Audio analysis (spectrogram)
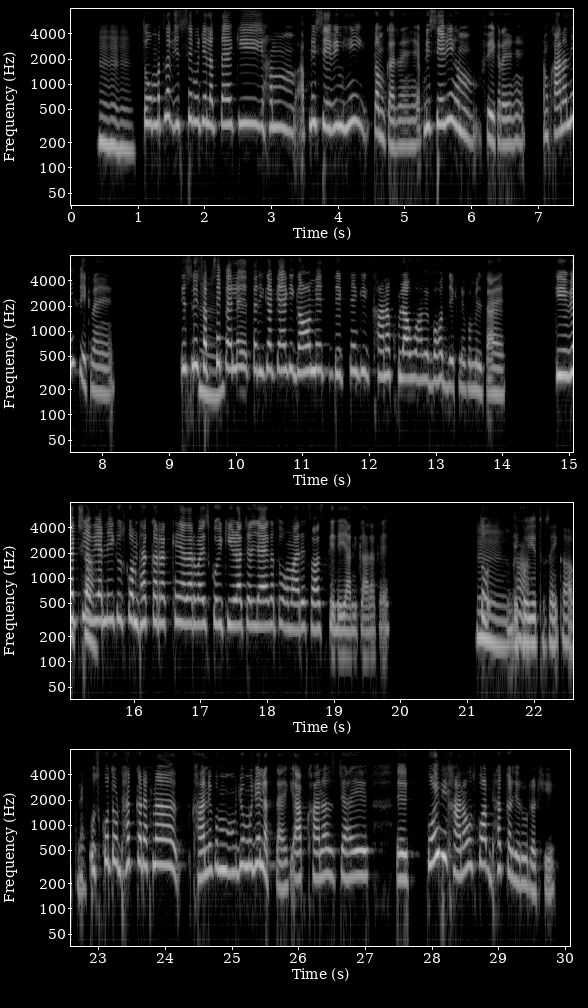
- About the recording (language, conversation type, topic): Hindi, podcast, बचे हुए खाने को आप किस तरह नए व्यंजन में बदलते हैं?
- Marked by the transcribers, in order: in English: "सेविंग"; in English: "सेविंग"; in English: "अवेयर"; in English: "अदरवाइज़"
